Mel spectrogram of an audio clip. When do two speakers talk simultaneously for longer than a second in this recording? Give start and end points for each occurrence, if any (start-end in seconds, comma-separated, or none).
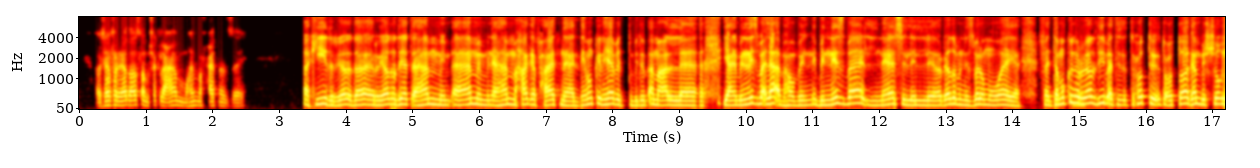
none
